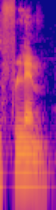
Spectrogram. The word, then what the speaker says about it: phlegm: isolate it okay yeah if you're told to identify the silent letter that yeah so just isolate it and tell us that because that word is pronounced as as phlegm then for guided dialogue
